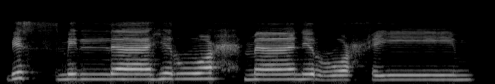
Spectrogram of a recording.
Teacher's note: یہ اسم جلالہ کا جو لام ہے یہ موٹا نہیں ہوگا. کیوں نہیں ہوگا کہ اس سے پہلے جو ہے نا زیر لگی ہوئی کسرہ ہے.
